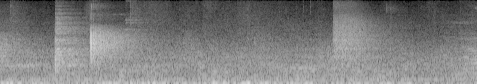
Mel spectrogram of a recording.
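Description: Billiard balls click against each other and thud off the cushions.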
